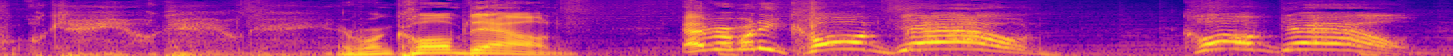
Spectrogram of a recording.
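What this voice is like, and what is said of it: Yelling. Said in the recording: “sorry for yelling”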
